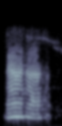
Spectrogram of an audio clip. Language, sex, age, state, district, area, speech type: Bengali, male, 18-30, West Bengal, Malda, rural, conversation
